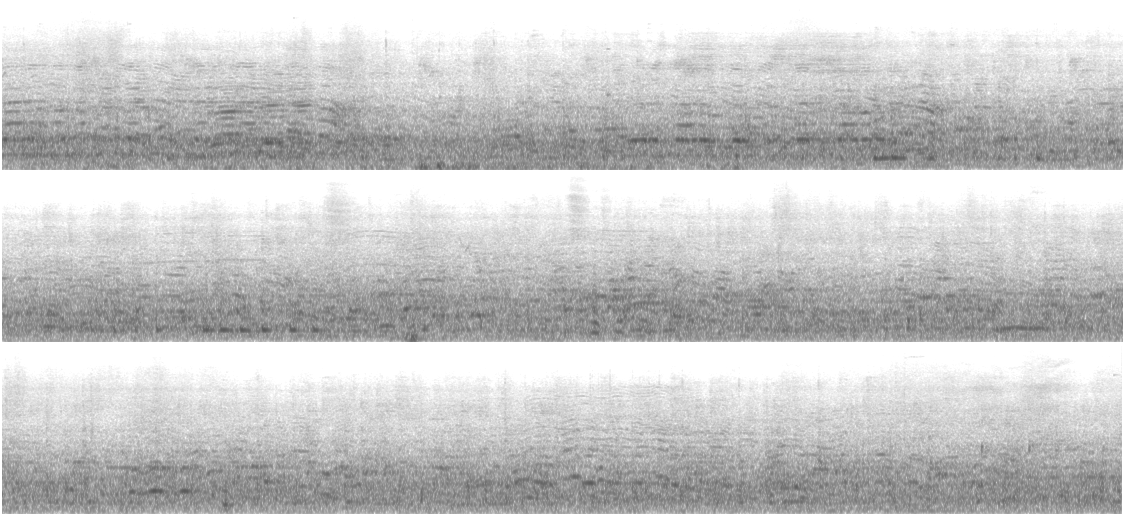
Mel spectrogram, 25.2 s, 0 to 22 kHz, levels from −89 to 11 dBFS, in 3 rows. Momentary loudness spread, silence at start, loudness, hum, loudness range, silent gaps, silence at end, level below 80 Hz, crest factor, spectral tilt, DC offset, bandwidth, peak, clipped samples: 4 LU; 0 s; -33 LUFS; none; 2 LU; none; 0 s; -52 dBFS; 16 dB; -6 dB/octave; under 0.1%; 17 kHz; -16 dBFS; under 0.1%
